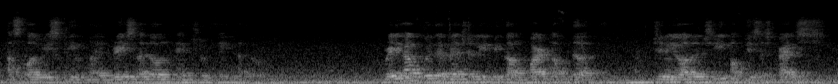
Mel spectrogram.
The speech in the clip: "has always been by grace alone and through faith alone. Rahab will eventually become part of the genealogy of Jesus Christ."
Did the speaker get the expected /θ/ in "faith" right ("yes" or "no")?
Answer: no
